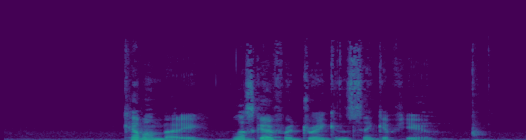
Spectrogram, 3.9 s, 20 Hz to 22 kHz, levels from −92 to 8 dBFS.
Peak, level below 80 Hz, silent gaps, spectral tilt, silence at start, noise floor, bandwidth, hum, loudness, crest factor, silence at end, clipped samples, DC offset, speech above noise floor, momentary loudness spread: -26 dBFS; -64 dBFS; none; -5 dB/octave; 0.9 s; -73 dBFS; 16 kHz; none; -45 LUFS; 20 dB; 0.05 s; under 0.1%; under 0.1%; 29 dB; 22 LU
